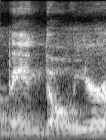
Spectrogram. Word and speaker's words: Bandolier: this is uh Budgy Bando doer I think that's how you say it it's b n d o l i e r bandolier I think is how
